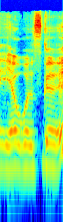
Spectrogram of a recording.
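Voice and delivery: put-on manly voice. Speaker says he talks this way when playing comp: put-on man voice. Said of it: "I tend to talk in my man voice".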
